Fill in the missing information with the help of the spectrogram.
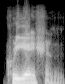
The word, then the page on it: creation: American English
